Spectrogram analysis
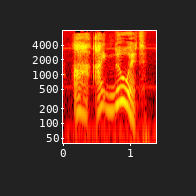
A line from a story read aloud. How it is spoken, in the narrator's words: she exclaimed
